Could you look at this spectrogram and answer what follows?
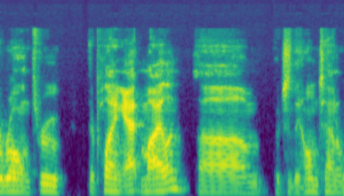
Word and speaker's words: Milan: It's not Milan, it's Milan. Milan, much like Nevada, not Nevada.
